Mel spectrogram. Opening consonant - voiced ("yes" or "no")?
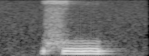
no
